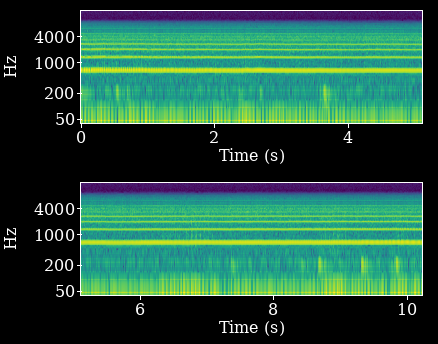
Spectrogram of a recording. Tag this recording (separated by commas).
mosquito buzzing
